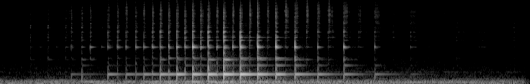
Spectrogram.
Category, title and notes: Music > Solo instrument
Marimba Loose Keys Notes Tones and Vibrations 2
marimba, woodblock, tink, rustle, thud, loose, foley, percussion, wood, keys, oneshotes, fx, notes, block, perc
